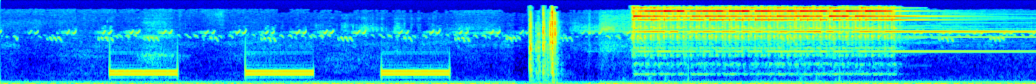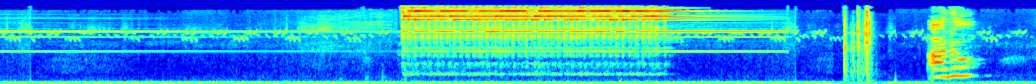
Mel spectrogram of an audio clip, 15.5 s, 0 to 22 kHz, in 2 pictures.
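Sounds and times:
faint repeating pulses: 0.0s - 15.5s
telephone ringing unanswered: 0.8s - 3.4s, 4.7s - 14.4s
speech: 14.8s - 15.2s.

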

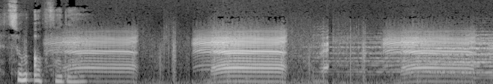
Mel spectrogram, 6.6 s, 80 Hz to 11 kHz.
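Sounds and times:
speech: 0.2s - 1.3s
sheep bleating: 0.6s - 1.9s, 2.6s - 6.5s.

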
